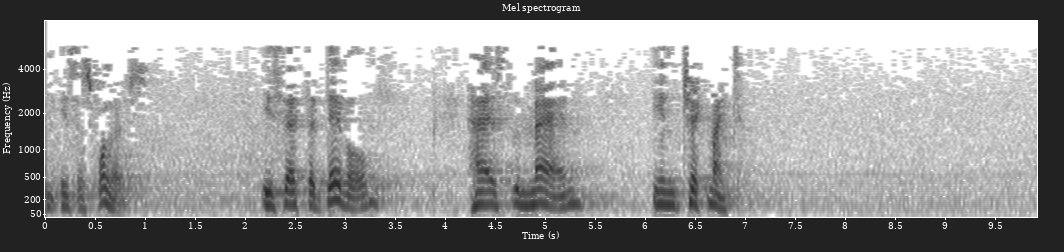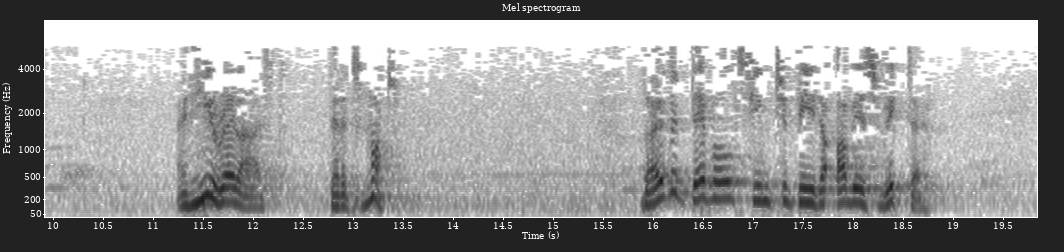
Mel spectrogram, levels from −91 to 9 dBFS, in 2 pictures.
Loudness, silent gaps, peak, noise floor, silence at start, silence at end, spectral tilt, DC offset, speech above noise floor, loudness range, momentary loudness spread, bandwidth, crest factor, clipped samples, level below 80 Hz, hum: -16 LUFS; none; 0 dBFS; -50 dBFS; 0 s; 1.05 s; -11 dB/octave; under 0.1%; 34 dB; 10 LU; 18 LU; 5.8 kHz; 18 dB; under 0.1%; -56 dBFS; none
